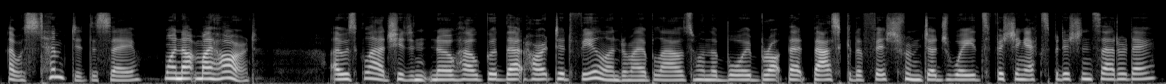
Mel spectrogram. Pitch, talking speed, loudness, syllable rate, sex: 225 Hz, 195 wpm, -18 LUFS, 4.8 syllables/s, female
